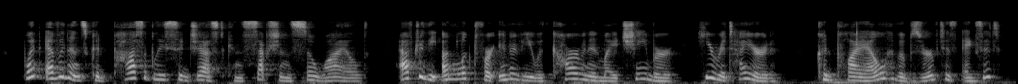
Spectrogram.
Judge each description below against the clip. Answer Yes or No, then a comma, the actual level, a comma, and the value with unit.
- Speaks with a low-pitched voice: No, high, 195 Hz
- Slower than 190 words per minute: Yes, average, 155 wpm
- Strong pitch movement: Yes, wide, 7.8 semitones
